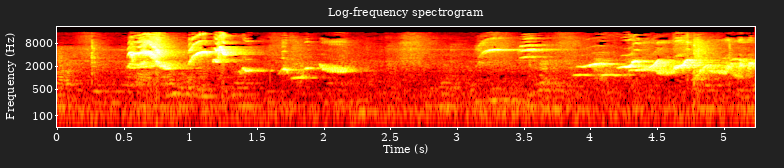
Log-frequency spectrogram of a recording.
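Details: Young white-rumped shama in training, giving loud high harsh notes then rich whistled and warbled phrases in two bursts with a quiet gap between, over a faint low hum.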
